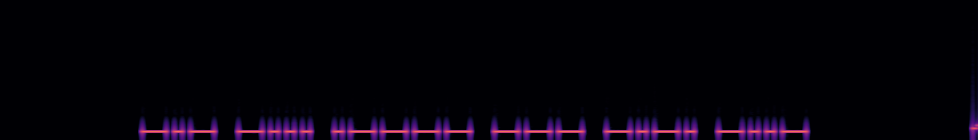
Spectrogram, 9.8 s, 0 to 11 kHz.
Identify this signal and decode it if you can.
Morse code, heard as a keyed tone, about 15 wpm, 700 Hz. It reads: KB1OCX
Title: USA Call Signs Repeated 3x 15wpm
